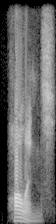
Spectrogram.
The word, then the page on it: Hollands: American English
